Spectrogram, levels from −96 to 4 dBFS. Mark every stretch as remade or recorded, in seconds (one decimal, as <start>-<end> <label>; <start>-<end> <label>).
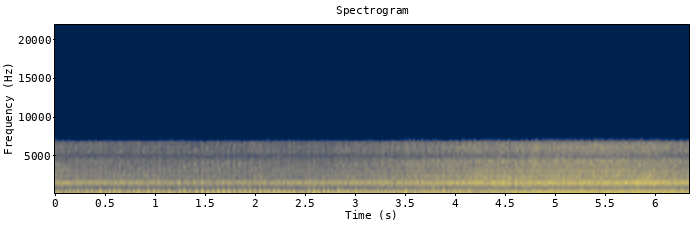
0.0-1.4 recorded; 1.4-2.1 remade; 2.1-2.8 recorded; 2.8-4.6 remade; 4.6-6.3 recorded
